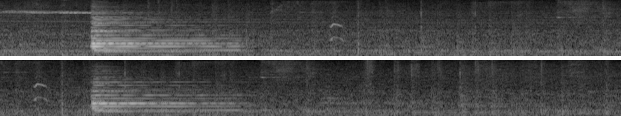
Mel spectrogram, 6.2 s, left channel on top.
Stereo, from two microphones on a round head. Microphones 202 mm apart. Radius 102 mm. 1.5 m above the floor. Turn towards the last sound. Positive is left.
turn(degrees=75)  # may be behind; listen again after turning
